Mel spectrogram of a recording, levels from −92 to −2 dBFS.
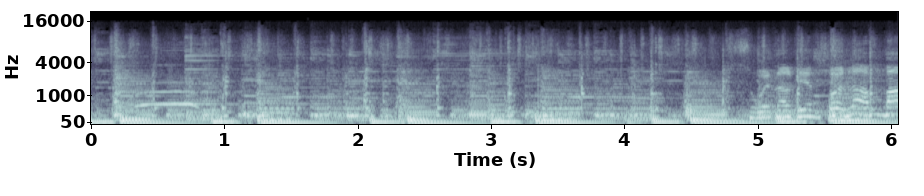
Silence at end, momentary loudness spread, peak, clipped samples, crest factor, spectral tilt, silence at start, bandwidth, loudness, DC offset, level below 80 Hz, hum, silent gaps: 0 s; 6 LU; -2 dBFS; under 0.1%; 14 dB; -5.5 dB/octave; 0 s; 13.5 kHz; -19 LUFS; under 0.1%; -22 dBFS; none; none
